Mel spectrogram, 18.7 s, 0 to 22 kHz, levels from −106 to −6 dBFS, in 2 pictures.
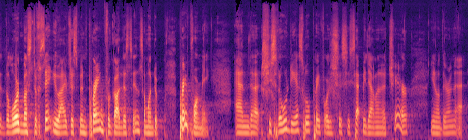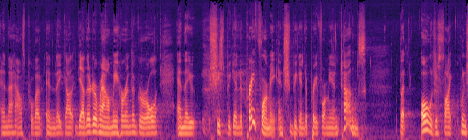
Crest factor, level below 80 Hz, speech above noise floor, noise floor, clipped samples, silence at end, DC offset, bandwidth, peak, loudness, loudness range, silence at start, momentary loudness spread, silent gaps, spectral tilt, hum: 24 dB; -52 dBFS; 34 dB; -58 dBFS; under 0.1%; 0 s; under 0.1%; over 20 kHz; 0 dBFS; -25 LUFS; 9 LU; 0 s; 15 LU; none; -5 dB/octave; none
